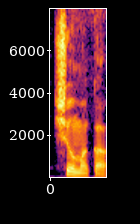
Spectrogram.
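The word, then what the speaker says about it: Schumacher: शूमकर। According to German pronunciation it इज शूमकर।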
